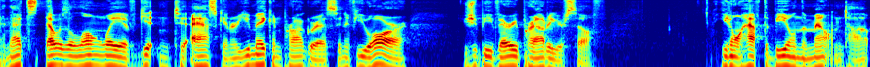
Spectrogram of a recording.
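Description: In a rural Southern US accent, a man speaks in a very deep, low pitch with a dark, mellow tone, ordinary pitch variation and a fairly quick pace, on a very clean recording with a silent background. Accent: US Southern country. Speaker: podcast host. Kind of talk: casual monologue. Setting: recording at home.

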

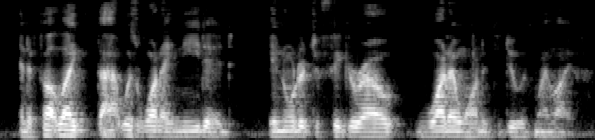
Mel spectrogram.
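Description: Speaking fairly quickly, a man keeps a monotone, flat intonation at a fairly low pitch for a man. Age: 30s. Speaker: podcast host. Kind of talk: solo monologue. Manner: halting.

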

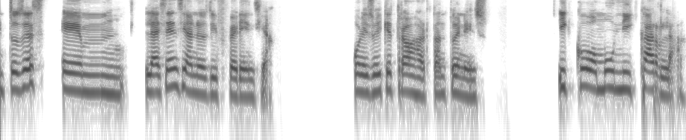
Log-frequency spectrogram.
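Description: Speaking at a moderate pace with long, frequent pauses, a woman keeps a medium pitch, fairly even intonation and very even loudness, against a quiet background in a dry, close sound with no echo. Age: 30s. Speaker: digital marketing expert. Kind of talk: interview.

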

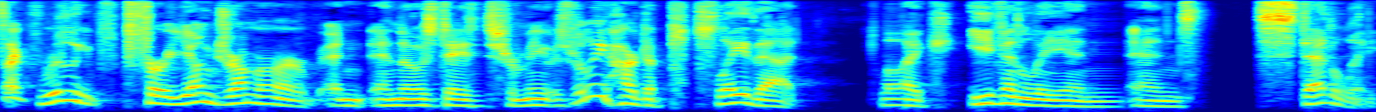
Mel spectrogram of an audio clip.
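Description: This man's voice sits at a medium pitch and has a dark, mellow tone. He talks at a moderate pace. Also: lively intonation. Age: 60s. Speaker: drummer and former cymbal company employee. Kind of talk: casual interview. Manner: halting, repeats words.

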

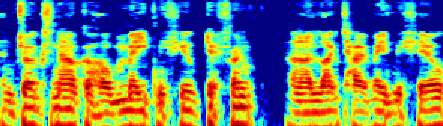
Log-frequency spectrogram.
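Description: A man speaks with a British accent at a fairly low pitch and moderate pace. His delivery is monotone and flat, and somewhat breathy. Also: dry, close sound with no echo. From UK, working-class family. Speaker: recovering addict sharing story. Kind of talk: interview testimony. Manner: hesitant, many fillers.

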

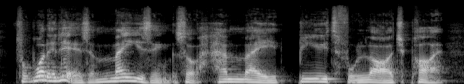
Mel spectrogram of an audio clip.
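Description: In a London accent, a man speaks fairly slowly with lively intonation. The recording is very clean, the background silent. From Southeast London. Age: 40s. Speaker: chef. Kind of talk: interview conversation.

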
